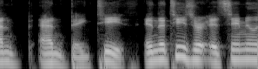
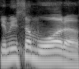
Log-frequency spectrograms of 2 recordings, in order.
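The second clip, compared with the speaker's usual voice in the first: Philadelphia accent. Showing how someone from philly says water, in a philly accent. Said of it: "I'm from Philly".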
